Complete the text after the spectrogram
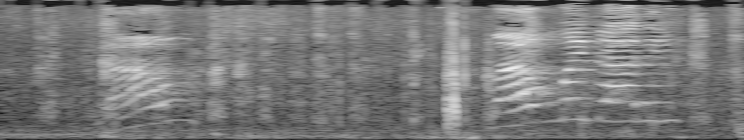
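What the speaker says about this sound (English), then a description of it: "God, these are pretty dogs, man." A Lilac Tri dog pants close by in quick rhythmic breaths, with a brief whine and faint voices in the background.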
